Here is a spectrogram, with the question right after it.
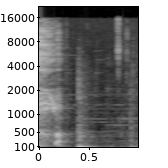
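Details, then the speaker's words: Very annoying lingering cough, which the person suspects was worsened by spicy restaurant food and karaoke singing: a single short, deep cough with a faint throat-clearing sound. "I occasionally cough but then um I think oh wait here are a couple things that might have strained my throat even more and caused this"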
